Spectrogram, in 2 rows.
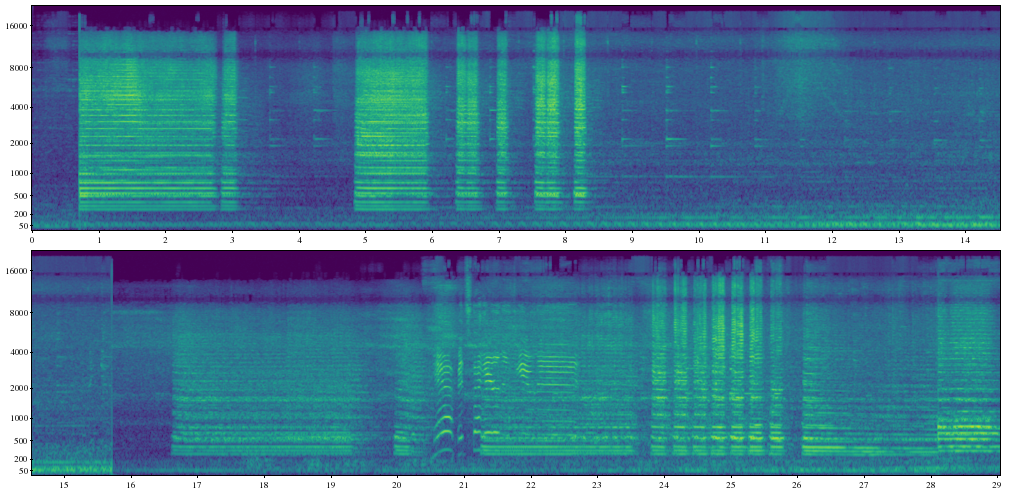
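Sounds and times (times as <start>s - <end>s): train rumble: 0.0s - 29.0s
locomotive air horn: 0.7s - 3.4s, 4.8s - 8.6s, 16.6s - 29.0s.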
